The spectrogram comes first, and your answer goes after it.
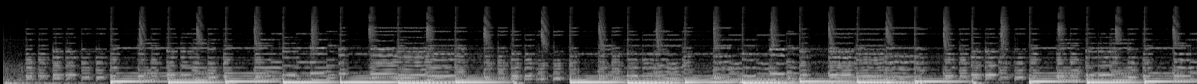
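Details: Steady organ and keyboard music with a regular beat and sustained low chords, with no animal voice anywhere.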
